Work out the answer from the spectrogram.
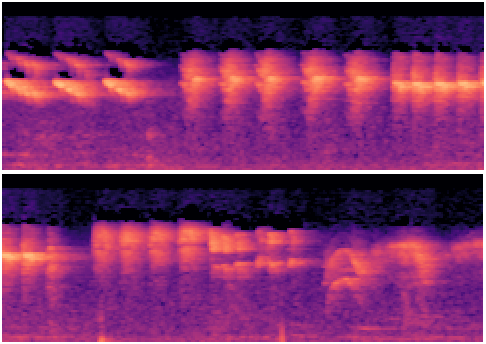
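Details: Rhythmic tiểu mi song: loud slurred notes repeated roughly every half second, a fast stuttering series, then sharper chirps and twisting phrases, with faint low hum behind.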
